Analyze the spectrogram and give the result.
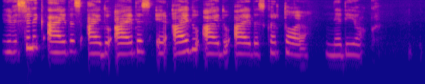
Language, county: Lithuanian, Utena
